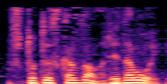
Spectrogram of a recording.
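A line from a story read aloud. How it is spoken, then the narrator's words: Barked. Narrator (Russian): рявкнул он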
